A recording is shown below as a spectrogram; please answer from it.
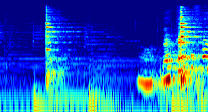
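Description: Metal spoons clinking against a ceramic bowl while scooping soft cheese-bread dough: two sharp ringing clinks, one about half a second in and a louder one near the end.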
